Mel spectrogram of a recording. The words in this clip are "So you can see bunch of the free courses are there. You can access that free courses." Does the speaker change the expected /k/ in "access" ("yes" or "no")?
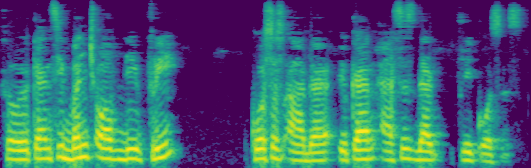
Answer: yes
